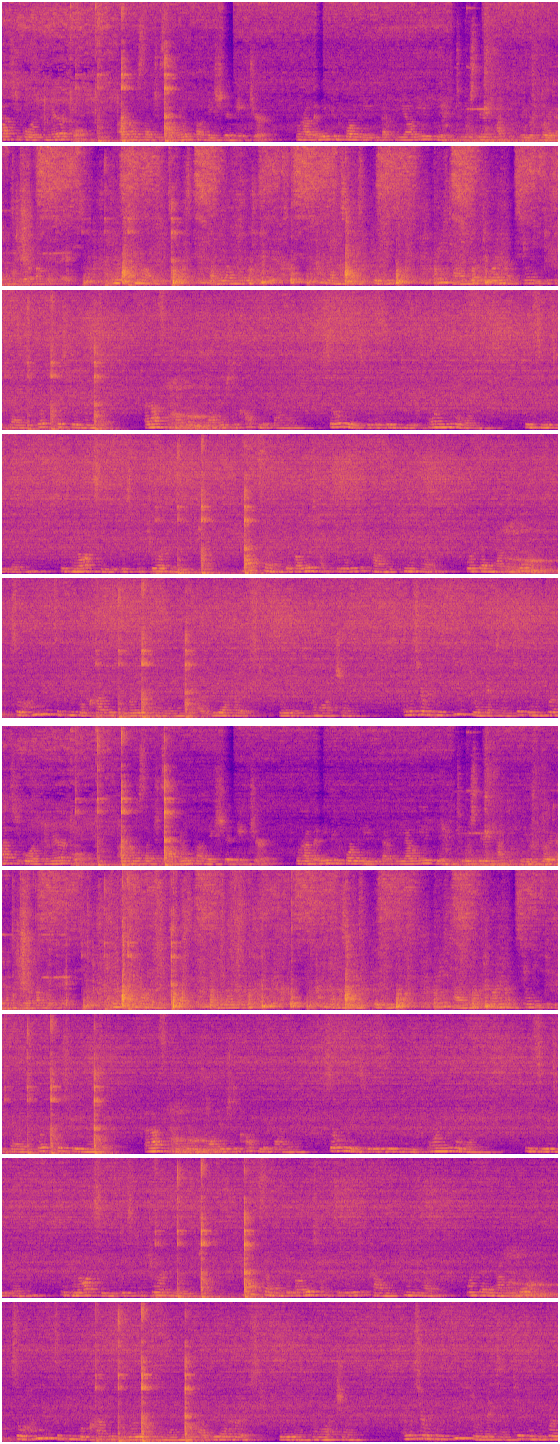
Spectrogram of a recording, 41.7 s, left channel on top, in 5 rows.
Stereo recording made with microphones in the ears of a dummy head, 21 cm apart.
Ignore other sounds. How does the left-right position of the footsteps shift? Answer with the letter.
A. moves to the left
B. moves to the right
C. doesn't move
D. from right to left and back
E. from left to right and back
E.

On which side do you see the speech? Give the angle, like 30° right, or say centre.
70° left.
